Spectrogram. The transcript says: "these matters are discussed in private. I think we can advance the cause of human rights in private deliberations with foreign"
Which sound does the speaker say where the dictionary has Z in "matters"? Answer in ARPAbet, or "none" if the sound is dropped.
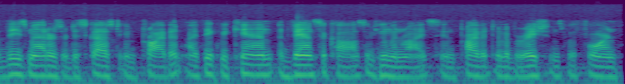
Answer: Z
